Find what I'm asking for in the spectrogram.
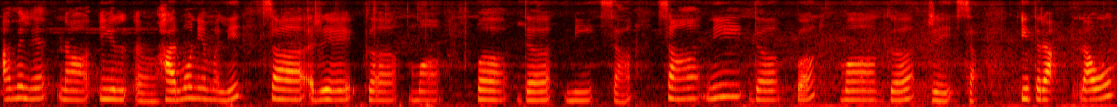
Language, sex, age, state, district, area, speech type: Kannada, female, 18-30, Karnataka, Tumkur, rural, spontaneous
